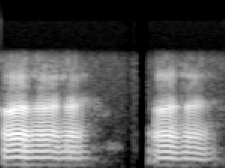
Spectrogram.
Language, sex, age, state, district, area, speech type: Assamese, male, 45-60, Assam, Charaideo, rural, conversation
